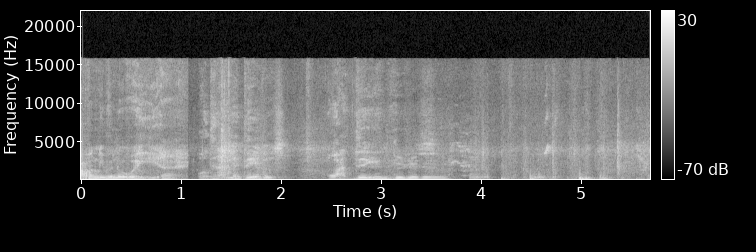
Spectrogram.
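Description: Footsteps thud down wooden stairs.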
